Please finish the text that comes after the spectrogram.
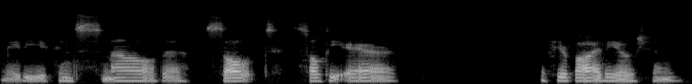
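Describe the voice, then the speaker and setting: Slow, gravelly-voiced woman guiding meditation. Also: low voice, monotone. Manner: slow, soothing, gentle pauses. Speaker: meditation guide. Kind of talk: guided meditation. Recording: dull lo-fi recording.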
